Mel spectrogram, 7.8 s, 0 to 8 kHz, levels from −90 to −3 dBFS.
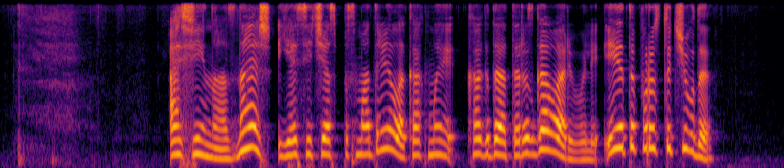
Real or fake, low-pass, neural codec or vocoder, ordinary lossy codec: real; 7.2 kHz; none; none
